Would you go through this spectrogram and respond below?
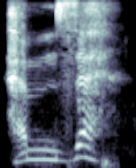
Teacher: হামজাহ হলকের শুরু থেকেই উচ্চারণ হবে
